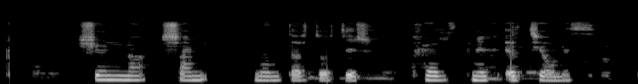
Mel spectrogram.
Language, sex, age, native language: Icelandic, male, 14, Icelandic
